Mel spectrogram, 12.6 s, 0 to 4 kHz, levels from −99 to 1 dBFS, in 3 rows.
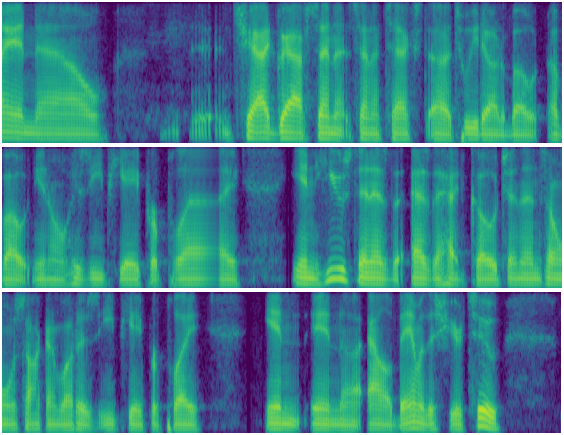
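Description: At 5.62 s the sound stops moving forward for 205 ms, until 5.85 s. The last sound is drawn out as a buzz or hiss that fades. This is a call audio freeze, likely delayed packets draining the jitter buffer. The audio then resumes where it stopped, so nothing is lost, only delayed.

From 11.14 to 12.05 s comes a jitter buffer speed-up. The buffer held too much audio, so the receiver cut many short pitch-period pieces, about 70 ms in total. The audio runs at 108% speed, hurried but at unchanged pitch, within the call path's 4 kHz band.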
